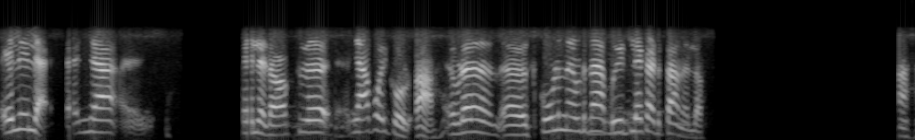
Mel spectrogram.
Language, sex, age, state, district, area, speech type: Malayalam, female, 30-45, Kerala, Kannur, rural, conversation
